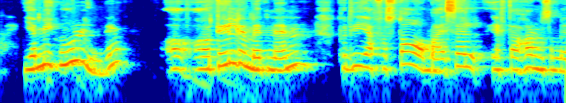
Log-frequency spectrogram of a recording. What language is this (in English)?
Danish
